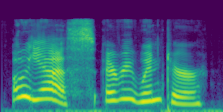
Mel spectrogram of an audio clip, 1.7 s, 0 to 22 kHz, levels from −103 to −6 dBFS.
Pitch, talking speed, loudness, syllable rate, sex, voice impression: 305 Hz, 145 wpm, -16 LUFS, 5.3 syllables/s, female, very feminine, young, slightly adult-like, very thin, slightly tensed, slightly powerful, very bright, soft, very clear, very fluent, very cute, intellectual, very refreshing, sincere, calm, very friendly, very reassuring, unique, very elegant, sweet, lively, very kind, slightly sharp, slightly modest, light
